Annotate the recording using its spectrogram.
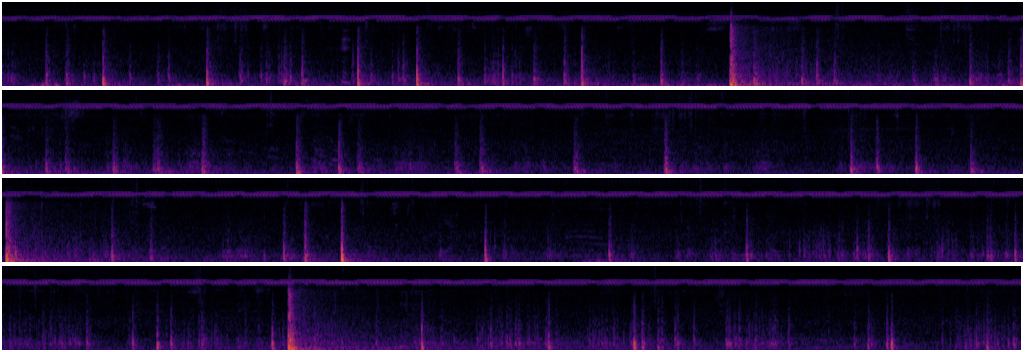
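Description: Starmine fireworks barrage: a continuous run of shell bursts popping and booming, with three much louder booms about ten seconds apart. Insects trill steadily at a high pitch underneath.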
